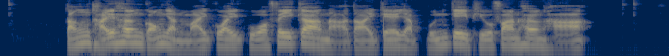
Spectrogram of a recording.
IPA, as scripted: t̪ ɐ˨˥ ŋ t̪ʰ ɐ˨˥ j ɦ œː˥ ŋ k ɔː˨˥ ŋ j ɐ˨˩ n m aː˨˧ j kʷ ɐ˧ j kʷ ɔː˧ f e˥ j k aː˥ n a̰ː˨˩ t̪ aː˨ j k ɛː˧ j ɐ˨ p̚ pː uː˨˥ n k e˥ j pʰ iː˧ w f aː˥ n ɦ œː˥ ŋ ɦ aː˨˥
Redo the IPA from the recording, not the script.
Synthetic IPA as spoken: t̪ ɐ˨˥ ŋ t̪ʰ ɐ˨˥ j ɦ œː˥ ŋ k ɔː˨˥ ŋ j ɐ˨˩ n m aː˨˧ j kʷ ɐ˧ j kʷ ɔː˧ f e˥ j k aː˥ n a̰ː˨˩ t̪ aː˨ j k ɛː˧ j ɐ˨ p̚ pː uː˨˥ n k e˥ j pʰ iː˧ w f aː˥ n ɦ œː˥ ŋ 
